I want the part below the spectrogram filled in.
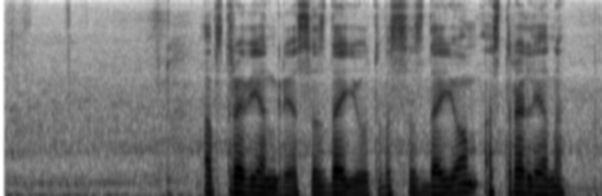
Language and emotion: Russian, neutral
